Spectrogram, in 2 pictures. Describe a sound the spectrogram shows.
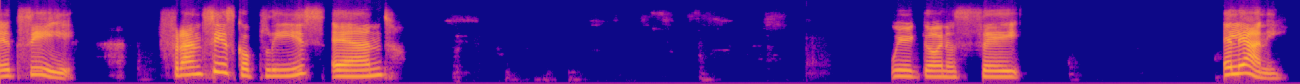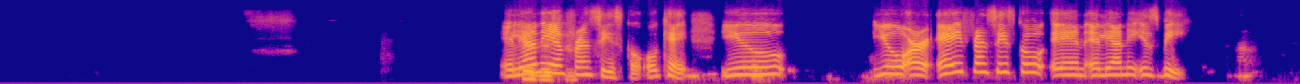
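A woman speaks through an online call, in short bursts with pauses.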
